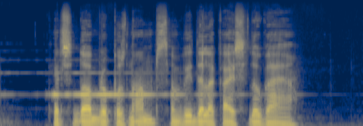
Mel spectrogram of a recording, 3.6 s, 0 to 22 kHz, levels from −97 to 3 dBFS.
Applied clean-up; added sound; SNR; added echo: neural mask model RNNoise.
